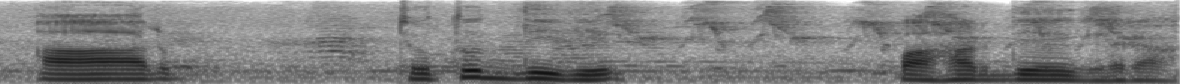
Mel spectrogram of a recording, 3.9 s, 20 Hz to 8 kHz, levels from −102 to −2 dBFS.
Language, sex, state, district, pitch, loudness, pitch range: Bengali, male, West Bengal, Alipurduar, 135 Hz, -18 LUFS, 125-140 Hz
